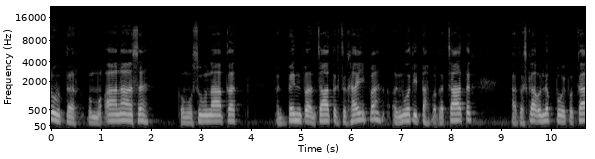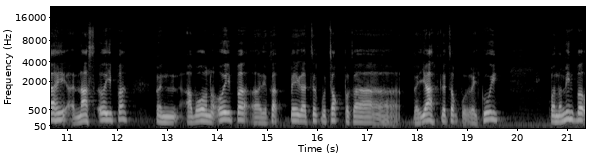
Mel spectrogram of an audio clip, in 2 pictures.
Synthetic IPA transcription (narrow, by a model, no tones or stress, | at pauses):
ut̪akomoʔanasa | komosunakat̪̚ | ɨnpenpant͡sat̪ɨk̚t͡sɨkhajpaə̰nwət̪it̪ahpakat͡sat̪ɨk̚ | akɨskabənɨk̚paujpakahia̰nasəjpa | ənaβono̰ʔəjpaajaka | peɣat͡sɨk̚pat͡sok̚paka | kajahkat͡sok̚pa̰ajkuj | kwand̪ominp̬a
